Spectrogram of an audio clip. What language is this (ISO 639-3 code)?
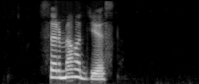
kab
